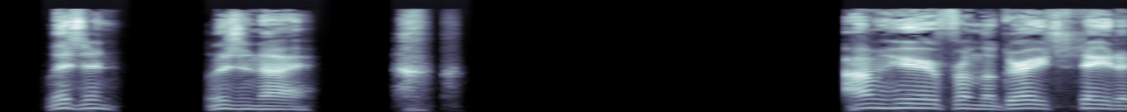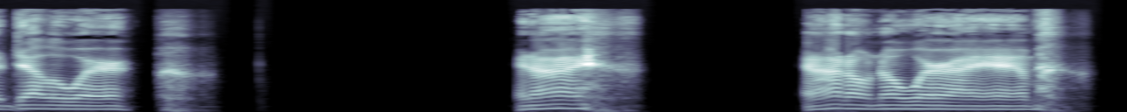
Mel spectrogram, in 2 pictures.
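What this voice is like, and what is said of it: Imitates another person's voice. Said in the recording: “my Joe Biden impression”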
